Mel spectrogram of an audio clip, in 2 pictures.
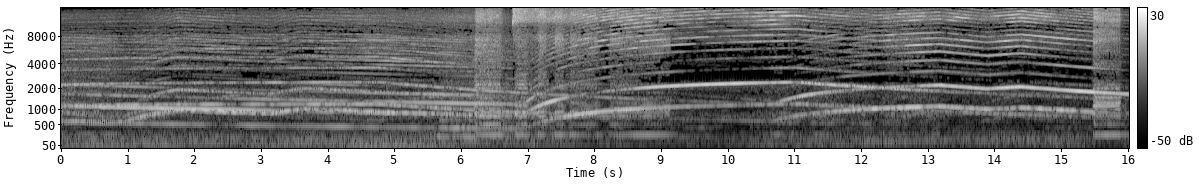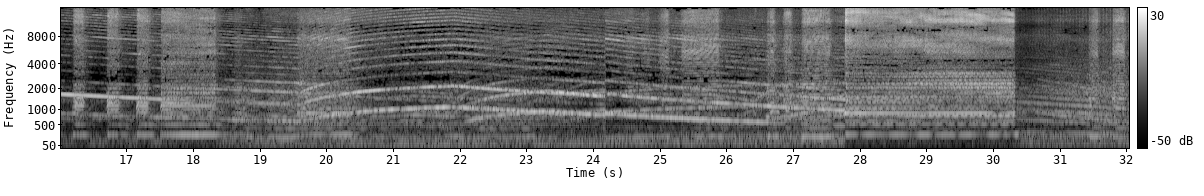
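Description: Several fire engine sirens wailing at once, their rising-and-falling tones overlapping throughout. A few long, low horn blasts break in, around 7 s, 16 s and near the end.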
